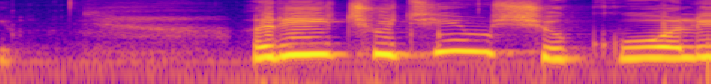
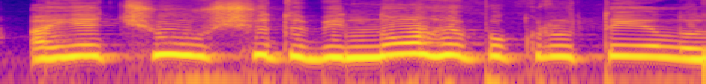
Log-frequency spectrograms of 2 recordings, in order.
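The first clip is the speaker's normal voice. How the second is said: louder, higher tactless retort; blurted out; 5 semitones higher, 5 dB louder than usual. A narrator's reading. Old gardener bluntly challenging the boy, blurting. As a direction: blurt out the rumour. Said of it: "знов бовкнув Бен".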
